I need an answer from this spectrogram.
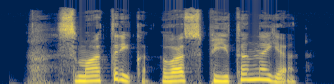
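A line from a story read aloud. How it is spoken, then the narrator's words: Elderly man's snort. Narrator (Russian): хмыкнул пожилой мужчина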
